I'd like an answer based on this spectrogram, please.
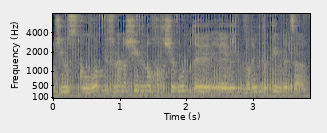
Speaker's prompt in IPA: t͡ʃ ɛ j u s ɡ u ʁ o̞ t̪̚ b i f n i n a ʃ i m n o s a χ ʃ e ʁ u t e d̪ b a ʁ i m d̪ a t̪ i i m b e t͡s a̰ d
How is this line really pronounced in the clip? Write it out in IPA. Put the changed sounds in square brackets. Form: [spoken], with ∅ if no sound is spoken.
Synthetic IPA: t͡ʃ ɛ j u s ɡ u ʁ o̞ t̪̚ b i f n [e] n a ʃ i m n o [χ] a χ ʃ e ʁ u t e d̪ [v] a ʁ i m d̪ a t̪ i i m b e t͡s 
